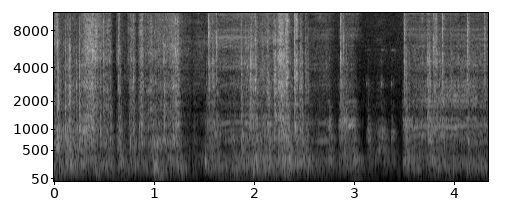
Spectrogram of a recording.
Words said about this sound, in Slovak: Zvuk, ktorý jej najviac pripomína detstvo, je vkladanie magnetofónovej kazety do veže alebo videokazety do prehrávača. Mm-hmm. Takto vkladanie videokazety si môžeme pripomenúť. To znelo takto.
